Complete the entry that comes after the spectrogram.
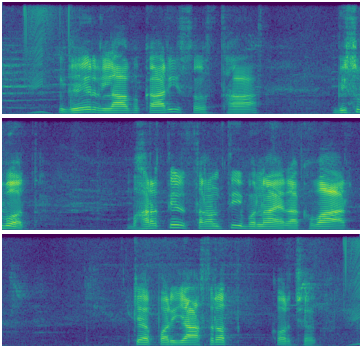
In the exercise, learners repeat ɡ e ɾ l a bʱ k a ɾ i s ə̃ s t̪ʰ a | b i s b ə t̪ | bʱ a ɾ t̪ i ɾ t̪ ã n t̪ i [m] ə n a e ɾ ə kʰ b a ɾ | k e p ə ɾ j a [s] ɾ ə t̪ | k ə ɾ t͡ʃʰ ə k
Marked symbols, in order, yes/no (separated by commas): no, yes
